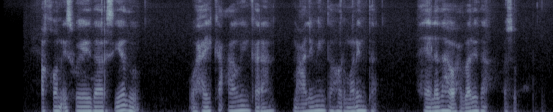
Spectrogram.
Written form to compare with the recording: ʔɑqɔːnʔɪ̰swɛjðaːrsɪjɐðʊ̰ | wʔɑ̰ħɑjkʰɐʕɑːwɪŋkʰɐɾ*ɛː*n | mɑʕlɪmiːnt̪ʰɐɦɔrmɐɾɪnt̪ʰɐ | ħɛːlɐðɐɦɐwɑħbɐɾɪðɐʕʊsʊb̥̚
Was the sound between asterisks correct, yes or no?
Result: no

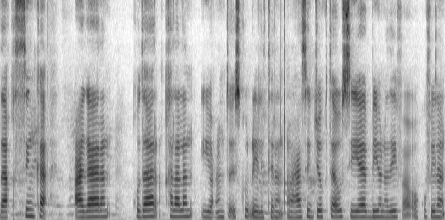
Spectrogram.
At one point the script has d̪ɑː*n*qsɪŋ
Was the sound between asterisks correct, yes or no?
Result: no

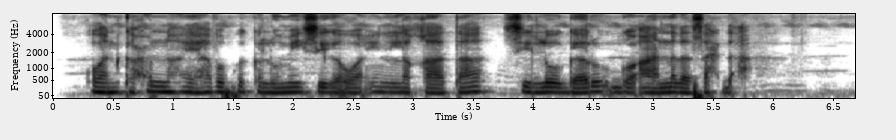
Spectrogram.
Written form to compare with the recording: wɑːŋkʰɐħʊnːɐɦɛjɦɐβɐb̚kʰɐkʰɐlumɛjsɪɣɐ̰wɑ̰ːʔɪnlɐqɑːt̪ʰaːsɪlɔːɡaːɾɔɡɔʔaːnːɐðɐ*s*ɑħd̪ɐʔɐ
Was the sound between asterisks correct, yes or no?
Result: yes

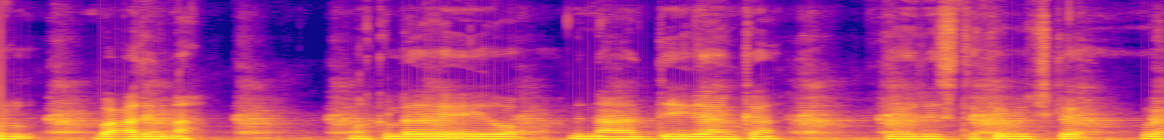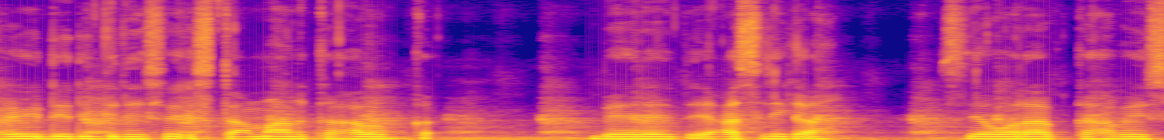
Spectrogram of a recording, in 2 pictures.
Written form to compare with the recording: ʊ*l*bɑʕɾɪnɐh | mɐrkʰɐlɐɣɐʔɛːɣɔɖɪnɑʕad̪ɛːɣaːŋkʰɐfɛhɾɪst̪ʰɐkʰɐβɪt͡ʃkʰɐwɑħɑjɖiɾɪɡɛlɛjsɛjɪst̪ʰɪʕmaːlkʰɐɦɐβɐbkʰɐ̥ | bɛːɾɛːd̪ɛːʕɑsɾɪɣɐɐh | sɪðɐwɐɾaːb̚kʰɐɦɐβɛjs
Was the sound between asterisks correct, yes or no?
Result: yes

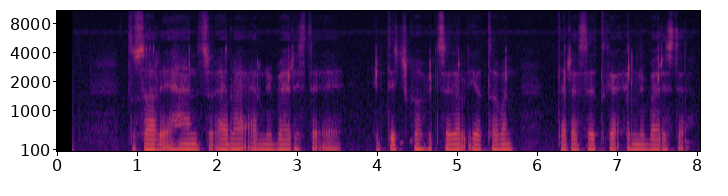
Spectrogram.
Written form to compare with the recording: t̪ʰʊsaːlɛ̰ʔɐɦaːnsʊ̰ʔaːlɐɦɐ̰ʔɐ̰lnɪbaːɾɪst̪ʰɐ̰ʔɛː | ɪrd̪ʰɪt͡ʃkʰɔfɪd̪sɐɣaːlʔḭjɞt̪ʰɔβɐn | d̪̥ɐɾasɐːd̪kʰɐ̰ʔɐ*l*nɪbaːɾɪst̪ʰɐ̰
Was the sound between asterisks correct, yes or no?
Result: yes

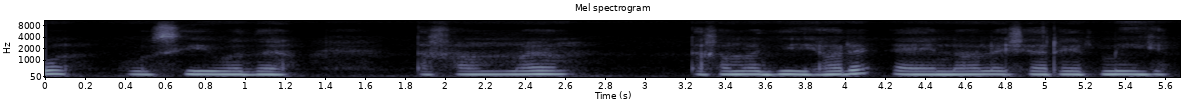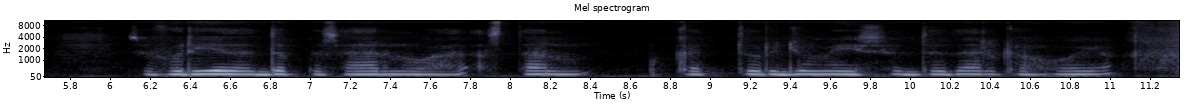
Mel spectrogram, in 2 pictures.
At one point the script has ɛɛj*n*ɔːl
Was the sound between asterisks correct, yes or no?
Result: yes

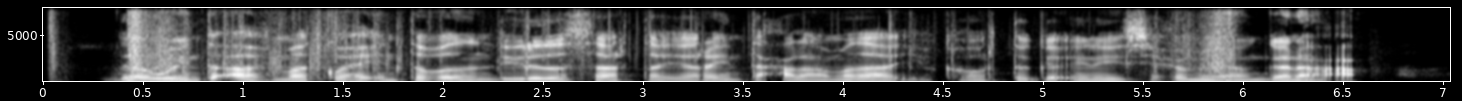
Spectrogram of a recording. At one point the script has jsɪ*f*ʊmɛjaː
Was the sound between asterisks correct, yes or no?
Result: no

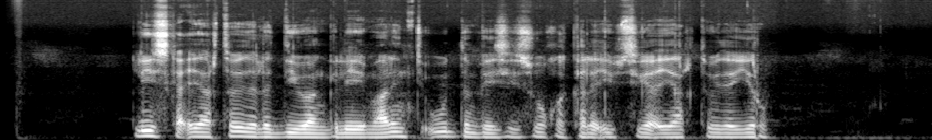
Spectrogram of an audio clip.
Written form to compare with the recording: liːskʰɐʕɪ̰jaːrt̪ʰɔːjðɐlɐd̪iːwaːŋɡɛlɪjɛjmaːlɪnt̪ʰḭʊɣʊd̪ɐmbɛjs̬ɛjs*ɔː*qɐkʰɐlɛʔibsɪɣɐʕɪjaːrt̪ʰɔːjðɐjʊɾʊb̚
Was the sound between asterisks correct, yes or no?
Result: no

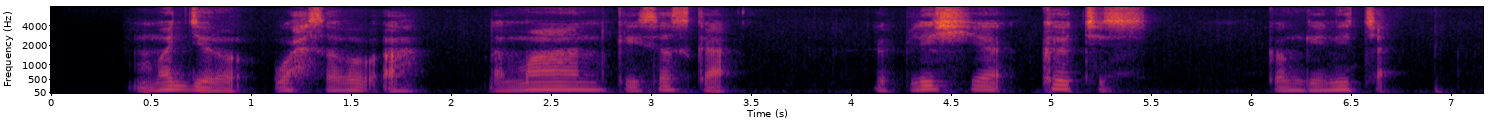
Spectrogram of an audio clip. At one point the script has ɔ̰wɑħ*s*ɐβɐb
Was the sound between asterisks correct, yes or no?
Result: yes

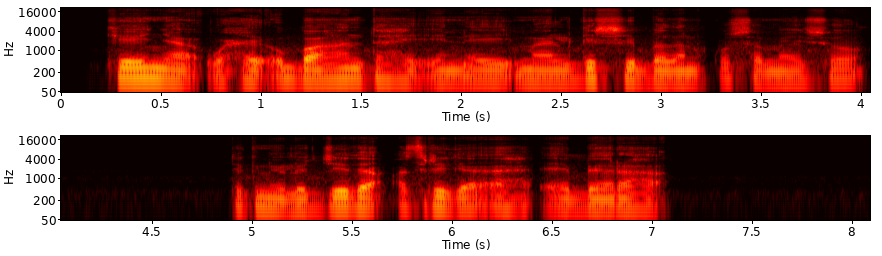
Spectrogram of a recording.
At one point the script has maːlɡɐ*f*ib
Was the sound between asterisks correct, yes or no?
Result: no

